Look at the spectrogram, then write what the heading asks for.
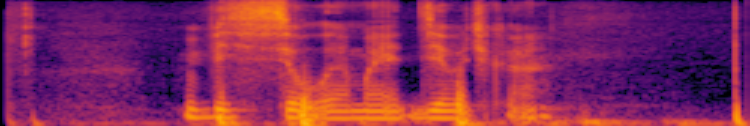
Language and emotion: Russian, positive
